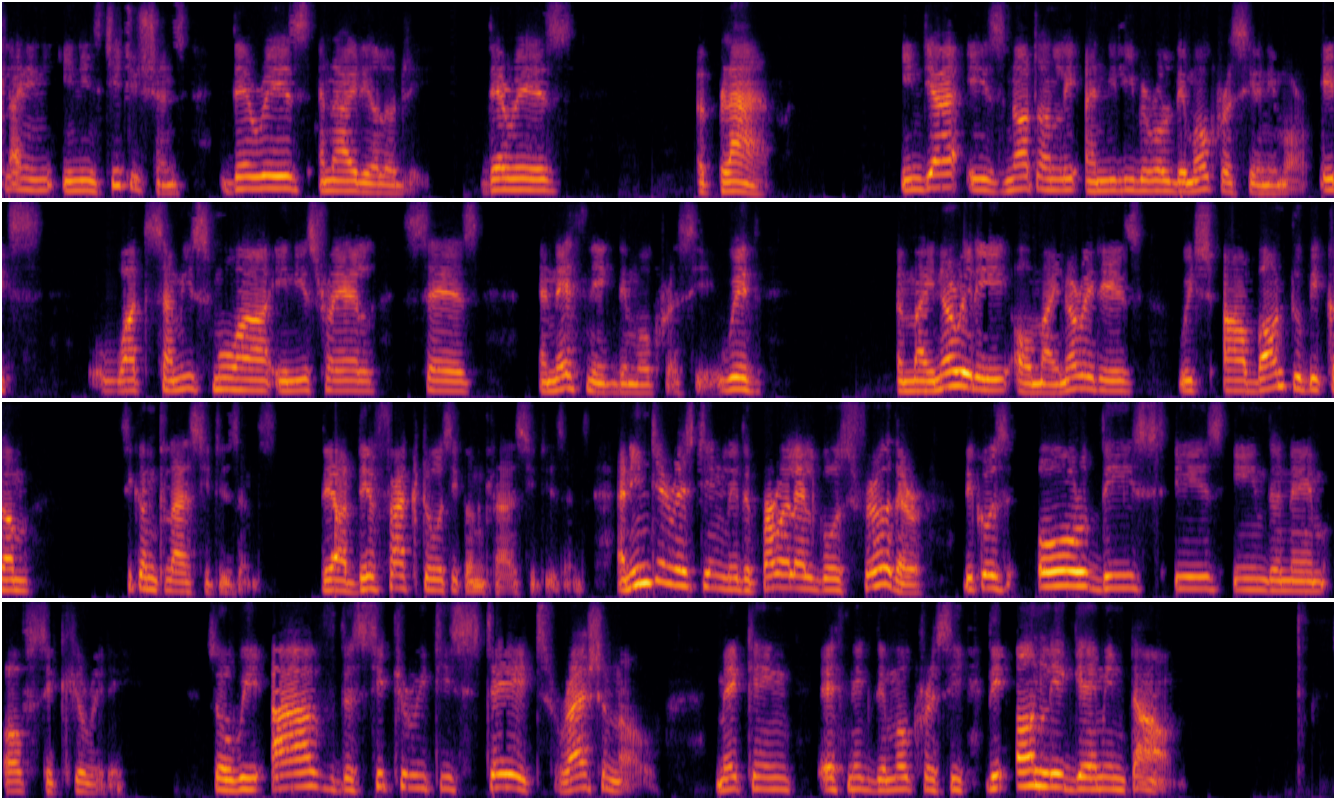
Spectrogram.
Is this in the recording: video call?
yes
